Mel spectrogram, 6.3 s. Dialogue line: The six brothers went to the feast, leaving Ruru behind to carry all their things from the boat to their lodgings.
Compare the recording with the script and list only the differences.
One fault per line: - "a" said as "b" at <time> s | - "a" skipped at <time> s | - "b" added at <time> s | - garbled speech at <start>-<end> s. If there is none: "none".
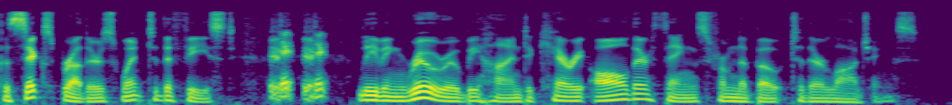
none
